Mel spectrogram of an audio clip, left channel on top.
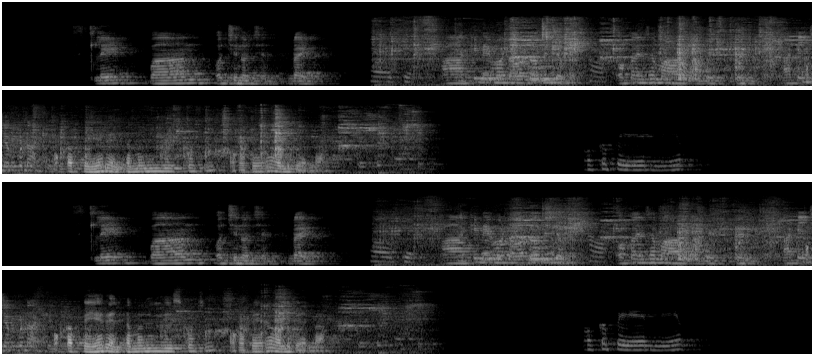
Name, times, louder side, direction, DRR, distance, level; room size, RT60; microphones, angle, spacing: voice 1, 0.7-1.2 1.5-3.1 4.4-5.6 6.1-7.5 7.8-8.7, equal, 5° left, 4 dB, 5.8 m, -36 dB
sound 1, 3.7-12.3, left 4 dB, 65° left, 6.0 m, -37 dB
voice 2, 3.7-4.2 4.5-6.1 6.9-7.1 13.9-14.9, right 2 dB, 55° right, 7 dB, 2.3 m, -44 dB
voice 3, 8.7-11.4, right 2 dB, 80° right, 9 dB, 2.0 m, -31 dB
23.0 x 16.5 x 7.6 m, 0.71 s
head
